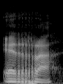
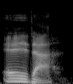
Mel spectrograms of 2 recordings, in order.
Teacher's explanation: a very soft no no bouncing of the of the tongue for this kind of examples where the r will go between two vowels it will be a soft r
